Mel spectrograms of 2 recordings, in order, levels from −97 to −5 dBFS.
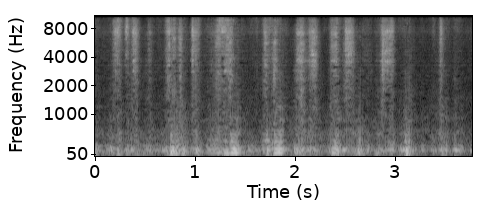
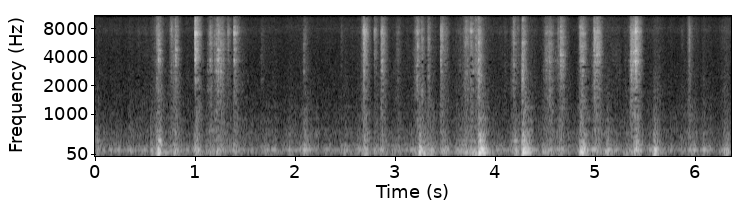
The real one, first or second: second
